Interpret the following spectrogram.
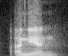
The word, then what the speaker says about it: onion: Number 8 अनियन, ONION, कई लोग ओनियन बोलते हैं, ओनियन मैंने प्याज।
